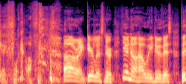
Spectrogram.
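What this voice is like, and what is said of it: Usual voice. Nothing is said of it.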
